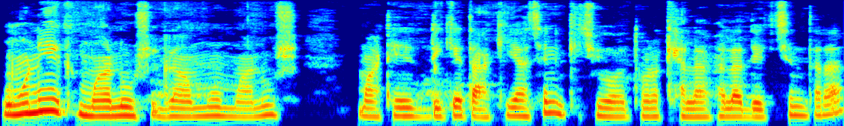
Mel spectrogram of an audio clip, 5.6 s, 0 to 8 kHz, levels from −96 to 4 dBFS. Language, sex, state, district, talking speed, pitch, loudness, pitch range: Bengali, male, West Bengal, Jalpaiguri, 160 wpm, 155 Hz, -17 LUFS, 150-170 Hz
